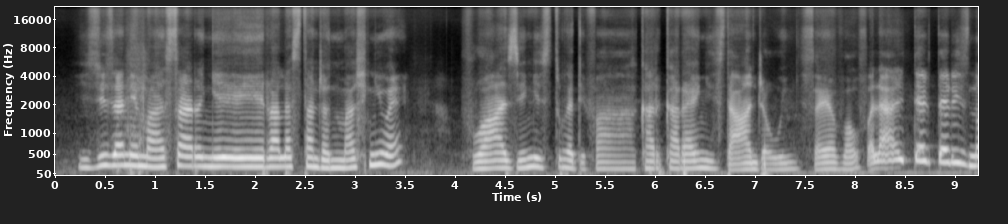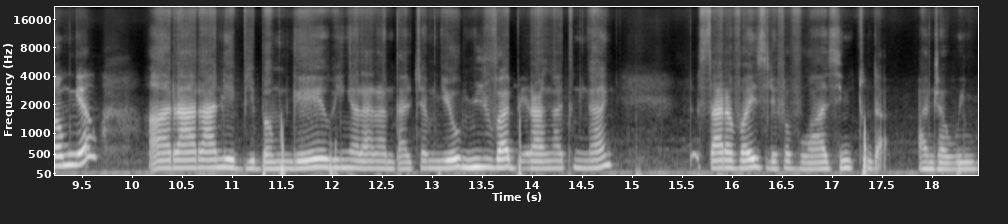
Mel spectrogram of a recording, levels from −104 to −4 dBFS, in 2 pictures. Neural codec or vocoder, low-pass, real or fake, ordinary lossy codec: autoencoder, 48 kHz, 128 numbers a frame, DAC-VAE, trained on Japanese speech; none; fake; none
